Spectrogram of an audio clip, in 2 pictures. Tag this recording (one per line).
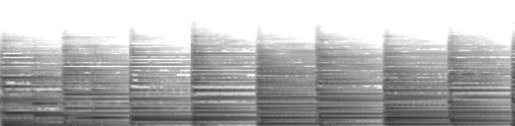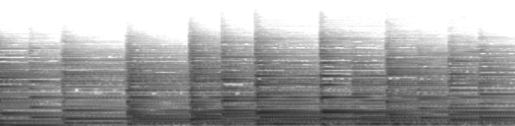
dub
loop
piano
